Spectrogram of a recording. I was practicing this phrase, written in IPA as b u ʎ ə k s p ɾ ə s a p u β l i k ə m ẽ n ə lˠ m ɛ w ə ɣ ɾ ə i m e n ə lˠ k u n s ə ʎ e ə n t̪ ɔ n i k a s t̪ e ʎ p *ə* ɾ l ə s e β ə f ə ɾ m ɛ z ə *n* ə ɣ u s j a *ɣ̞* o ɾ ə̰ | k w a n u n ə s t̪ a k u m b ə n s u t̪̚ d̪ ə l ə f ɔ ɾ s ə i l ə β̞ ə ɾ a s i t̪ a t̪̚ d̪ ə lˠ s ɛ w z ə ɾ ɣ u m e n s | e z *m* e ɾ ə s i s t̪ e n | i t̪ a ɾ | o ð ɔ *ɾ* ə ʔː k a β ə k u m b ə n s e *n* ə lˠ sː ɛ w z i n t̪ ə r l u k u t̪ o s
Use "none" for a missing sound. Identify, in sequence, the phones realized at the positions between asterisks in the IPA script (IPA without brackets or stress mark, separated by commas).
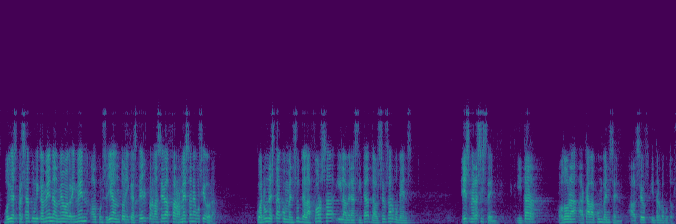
ə, n, ð̞, m, ɾ, n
